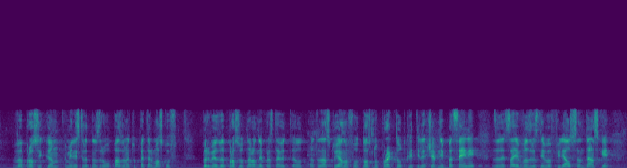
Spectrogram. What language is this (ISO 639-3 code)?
bul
